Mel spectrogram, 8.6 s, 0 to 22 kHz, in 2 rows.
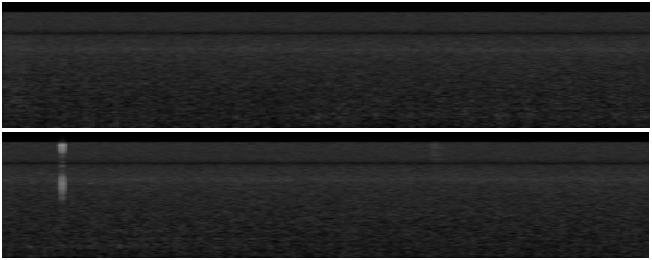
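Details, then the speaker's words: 1983 Canarm 140 cm (56-inch) Hong Kong-made ceiling fan, repainted, running at a higher speed with a slight wobble: almost nothing but faint room hiss, with no hum, clicks or rubbing. A very quiet, healthy fan. "It's extremely quiet, as you can hear. Must be a real treat sleeping under this fan, especially going at the speed."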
